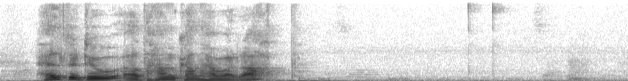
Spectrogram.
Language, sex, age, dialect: Faroese, male, 36-60, Suðurstreymoy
